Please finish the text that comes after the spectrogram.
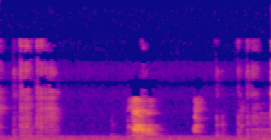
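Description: A person mimics a cat with one short, rising-and-falling meow partway through, set against a steady low background rumble during an Aliens vs. Predator gaming session.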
